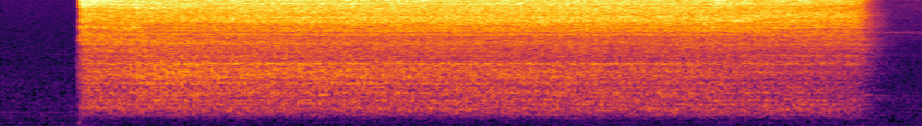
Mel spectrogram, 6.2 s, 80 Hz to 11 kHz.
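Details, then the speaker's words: Salvaged DeVilbiss iFill oxygen pressure booster run on shop air: steady five-second airy hiss as the piston strokes back after both switches are flipped, then cuts off cleanly; high-pressure side reaches 30 bar, a normal cycle. "So I flip the 2 switches and move the piston in that direction. And we already have 30 bar."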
